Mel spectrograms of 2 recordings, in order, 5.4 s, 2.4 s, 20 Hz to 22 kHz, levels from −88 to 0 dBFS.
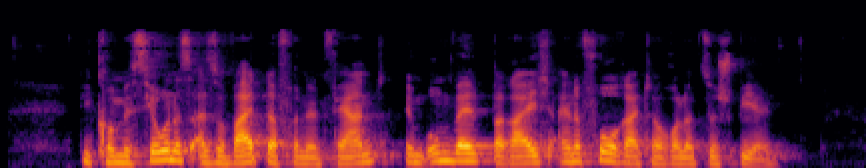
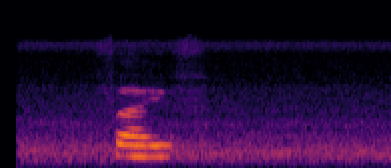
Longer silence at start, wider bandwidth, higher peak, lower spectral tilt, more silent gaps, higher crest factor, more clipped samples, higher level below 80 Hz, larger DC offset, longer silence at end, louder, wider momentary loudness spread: first, 0.5 s vs 0.1 s; about the same, 11.5 kHz vs 10.5 kHz; first, -4 dBFS vs -20 dBFS; first, -7.5 dB/octave vs -5 dB/octave; neither; about the same, 18 dB vs 18 dB; neither; first, -60 dBFS vs -82 dBFS; neither; first, 0.55 s vs 0.05 s; first, -23 LUFS vs -33 LUFS; second, 10 LU vs 22 LU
